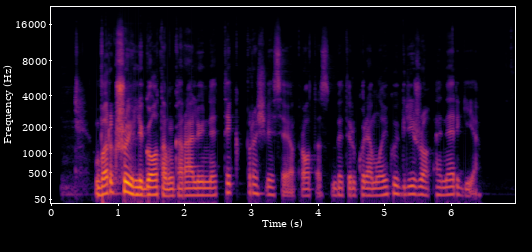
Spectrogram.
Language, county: Lithuanian, Kaunas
